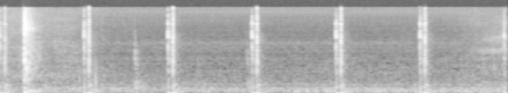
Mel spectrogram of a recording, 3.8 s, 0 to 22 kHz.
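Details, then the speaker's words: Happybuy 5 kW Chinese diesel air heater in cargo trailer tiny home, microphone placed by the fuel pump: sharp, light ticks about every 0.6 seconds over quiet hum, louder at higher temperature settings; normal fuel dosing pump ticking, though annoying. "So there's that ticking noise, and it's fine in the daytime, but I think if you're trying to sleep and you've got heat running, I think it would become very, very annoying."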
